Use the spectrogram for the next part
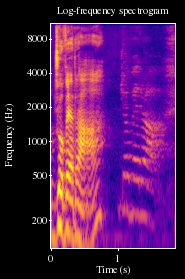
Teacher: So it stresses on the last syllable, gioverà, Gioverà.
